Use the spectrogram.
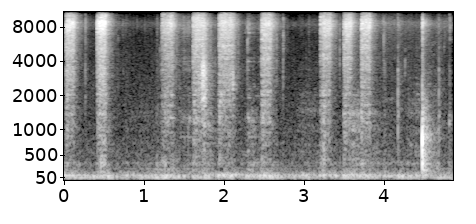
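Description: Short repeated bursts of aerosol lubricant sprayed onto a stubborn 17mm rear suspension bolt on a 1991 Toyota MR2, about a dozen quick hissing puffs in an irregular rhythm, close and fairly loud, with no talking.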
